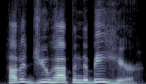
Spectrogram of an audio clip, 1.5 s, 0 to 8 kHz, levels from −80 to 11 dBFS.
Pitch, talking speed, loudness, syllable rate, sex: 190 Hz, 285 wpm, -18 LUFS, 7.0 syllables/s, male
